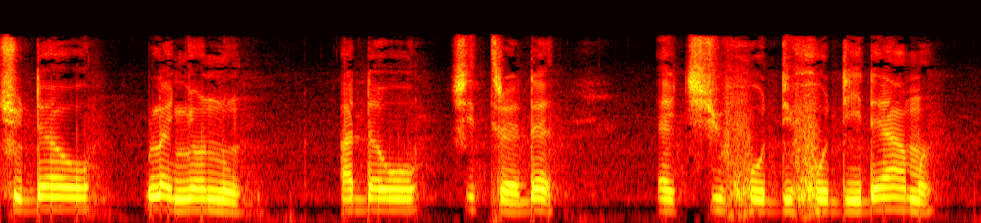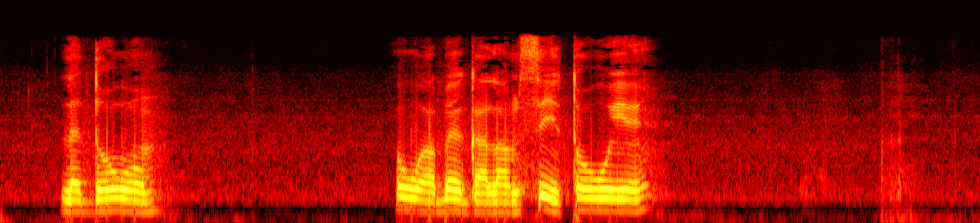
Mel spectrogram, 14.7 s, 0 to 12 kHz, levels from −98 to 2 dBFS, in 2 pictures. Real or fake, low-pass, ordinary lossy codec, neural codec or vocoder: real; 7.2 kHz; MP3, 48 kbps; none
